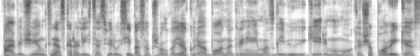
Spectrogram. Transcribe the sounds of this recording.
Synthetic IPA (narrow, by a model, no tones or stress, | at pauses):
pɑːʋʲɪ̰zʲd͡ʒʲʊɪjʊŋk̚t̪ʲɪnʲḛːskɐɾɐlʲiːsʲt̪ʲeːsʋʲiːɾʲʔɛʊsʲiːbʲeːsɐbʒʋɐ̰lˠɡo̰ːjɛkʊɾʲo̰ːjbʊʋo̰ːnɐɡɾʲɪnʲḛːjɪmɐsɡɐɪʋʲuːḭɡʲeːɾʲɪmṵːmo̰ːkʲɛʃʲt͡ʃʲoːpoːʋʲɛɪkʲʊ̰s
